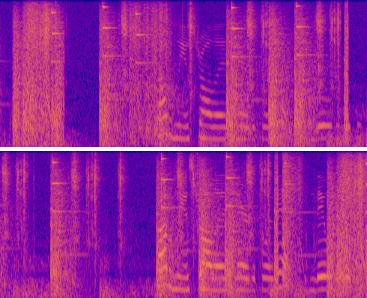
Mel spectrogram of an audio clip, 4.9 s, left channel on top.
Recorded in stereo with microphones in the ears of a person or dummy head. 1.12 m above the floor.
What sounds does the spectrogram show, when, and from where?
2.1 s a woman speaking: 60° right (ahead or behind); by 4.9 s 40° right (ahead or behind)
